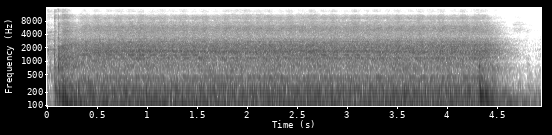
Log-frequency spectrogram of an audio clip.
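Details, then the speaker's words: Barn-find 1970 Morris 1300 (ADO16), sitting many years, throttle open with starting fluid sprayed: steady, even cranking for about four seconds with no catch or firing. It seemed to have no spark, though a later check found a strong spark. "I don't think we're actually having any Spark"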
